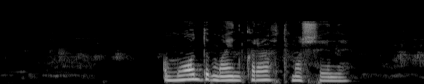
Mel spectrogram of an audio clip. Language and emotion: Russian, neutral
